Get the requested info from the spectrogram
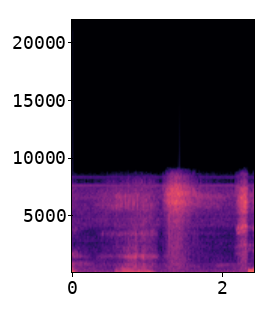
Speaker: she's snoring. Three in the morning. I'm glad somebody's getting some sleep.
